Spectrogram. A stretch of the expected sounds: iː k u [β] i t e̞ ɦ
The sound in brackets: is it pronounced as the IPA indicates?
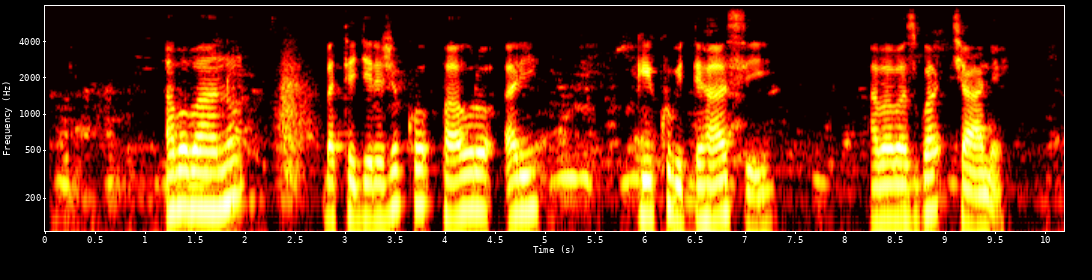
yes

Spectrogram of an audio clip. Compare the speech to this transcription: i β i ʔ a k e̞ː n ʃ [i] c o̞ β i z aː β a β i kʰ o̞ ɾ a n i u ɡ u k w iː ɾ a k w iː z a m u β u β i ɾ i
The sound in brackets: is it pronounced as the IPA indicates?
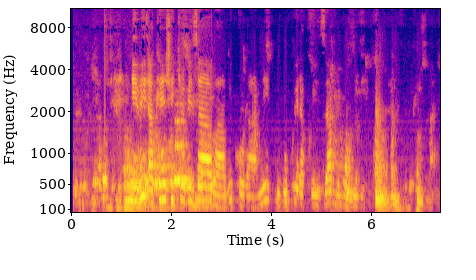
yes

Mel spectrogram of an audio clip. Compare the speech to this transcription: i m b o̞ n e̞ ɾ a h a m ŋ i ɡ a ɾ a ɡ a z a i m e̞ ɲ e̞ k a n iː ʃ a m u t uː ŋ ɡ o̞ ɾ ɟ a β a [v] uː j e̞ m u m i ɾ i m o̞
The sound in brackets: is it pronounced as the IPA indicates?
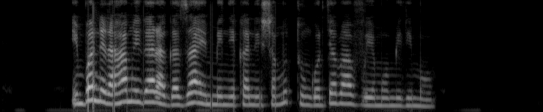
yes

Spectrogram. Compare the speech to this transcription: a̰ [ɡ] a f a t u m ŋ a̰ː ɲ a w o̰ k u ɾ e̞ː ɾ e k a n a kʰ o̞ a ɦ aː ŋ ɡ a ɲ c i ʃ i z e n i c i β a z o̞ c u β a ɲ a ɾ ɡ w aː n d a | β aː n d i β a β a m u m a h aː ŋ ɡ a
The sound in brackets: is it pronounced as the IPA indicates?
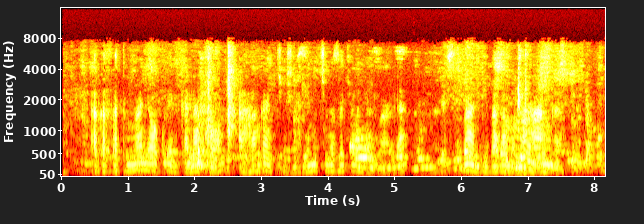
yes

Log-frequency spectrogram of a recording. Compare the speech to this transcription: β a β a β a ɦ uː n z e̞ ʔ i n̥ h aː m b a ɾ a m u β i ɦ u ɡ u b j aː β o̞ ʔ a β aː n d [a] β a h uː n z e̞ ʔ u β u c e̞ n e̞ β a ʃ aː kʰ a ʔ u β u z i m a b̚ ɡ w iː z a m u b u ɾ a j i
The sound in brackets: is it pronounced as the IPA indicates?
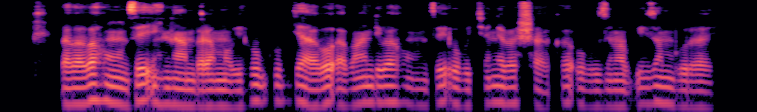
no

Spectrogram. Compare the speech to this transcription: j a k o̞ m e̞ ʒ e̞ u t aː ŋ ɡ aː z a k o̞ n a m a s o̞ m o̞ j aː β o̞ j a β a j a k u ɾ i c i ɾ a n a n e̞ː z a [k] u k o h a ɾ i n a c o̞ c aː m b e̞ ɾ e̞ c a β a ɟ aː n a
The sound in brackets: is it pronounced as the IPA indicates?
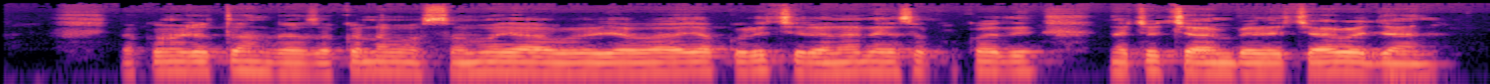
yes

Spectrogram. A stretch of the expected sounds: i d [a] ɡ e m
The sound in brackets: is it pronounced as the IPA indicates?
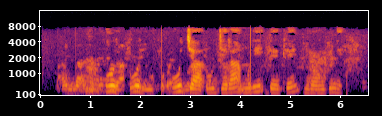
no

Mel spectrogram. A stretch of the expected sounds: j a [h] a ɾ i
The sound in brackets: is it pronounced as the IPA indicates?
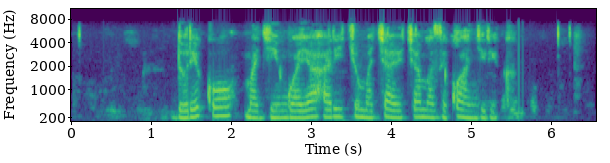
yes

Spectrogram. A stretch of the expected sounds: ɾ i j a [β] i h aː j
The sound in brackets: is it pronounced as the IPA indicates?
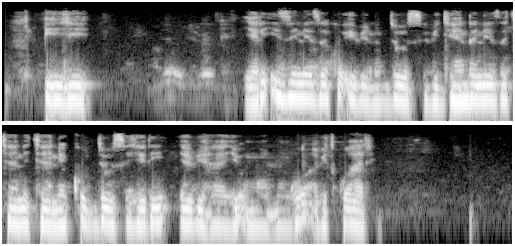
yes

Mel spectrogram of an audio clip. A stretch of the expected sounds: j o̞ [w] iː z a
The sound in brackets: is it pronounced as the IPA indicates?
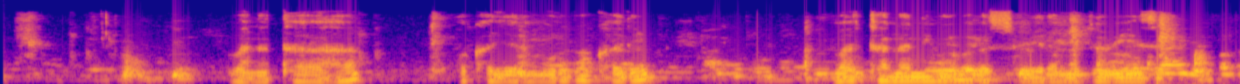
no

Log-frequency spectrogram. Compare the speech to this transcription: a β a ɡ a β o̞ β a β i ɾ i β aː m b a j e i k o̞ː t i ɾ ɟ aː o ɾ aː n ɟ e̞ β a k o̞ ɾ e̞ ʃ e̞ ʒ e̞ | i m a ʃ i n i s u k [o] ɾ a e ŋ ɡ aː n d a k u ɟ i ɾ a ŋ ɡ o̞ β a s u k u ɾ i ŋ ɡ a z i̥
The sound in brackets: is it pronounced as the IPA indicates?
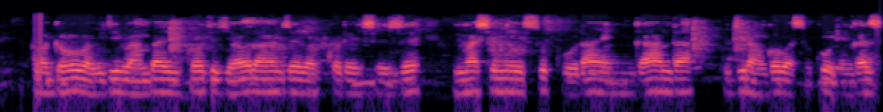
no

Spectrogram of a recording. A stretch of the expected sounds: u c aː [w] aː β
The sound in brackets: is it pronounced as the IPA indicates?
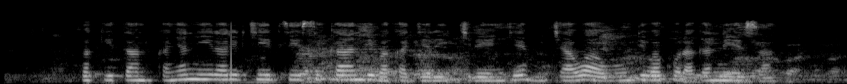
yes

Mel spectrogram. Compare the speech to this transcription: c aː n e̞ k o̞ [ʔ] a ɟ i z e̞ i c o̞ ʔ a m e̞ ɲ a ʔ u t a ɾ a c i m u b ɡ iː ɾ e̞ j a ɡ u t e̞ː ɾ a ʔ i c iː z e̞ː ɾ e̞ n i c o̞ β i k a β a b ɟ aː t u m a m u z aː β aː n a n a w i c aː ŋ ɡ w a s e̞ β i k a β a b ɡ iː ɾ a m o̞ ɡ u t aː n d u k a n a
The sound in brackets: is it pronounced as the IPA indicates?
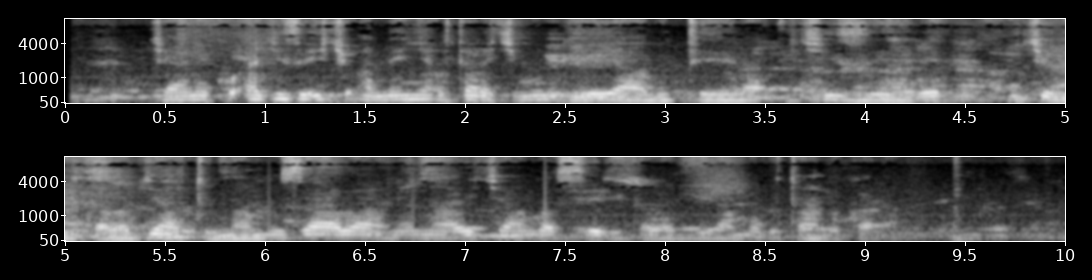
yes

